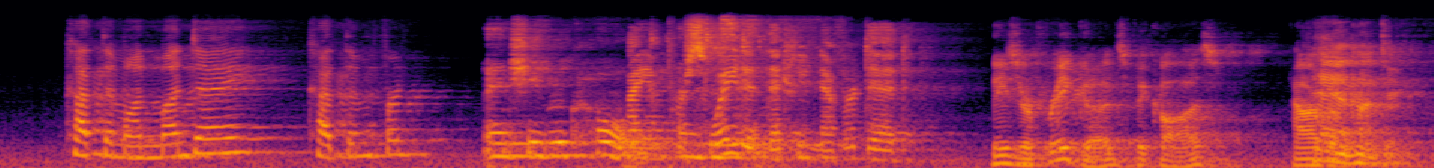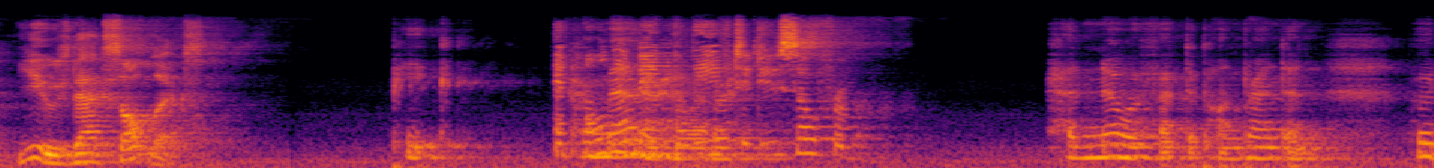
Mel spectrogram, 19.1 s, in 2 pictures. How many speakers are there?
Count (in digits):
5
